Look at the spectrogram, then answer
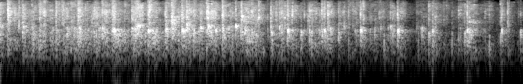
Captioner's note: applause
